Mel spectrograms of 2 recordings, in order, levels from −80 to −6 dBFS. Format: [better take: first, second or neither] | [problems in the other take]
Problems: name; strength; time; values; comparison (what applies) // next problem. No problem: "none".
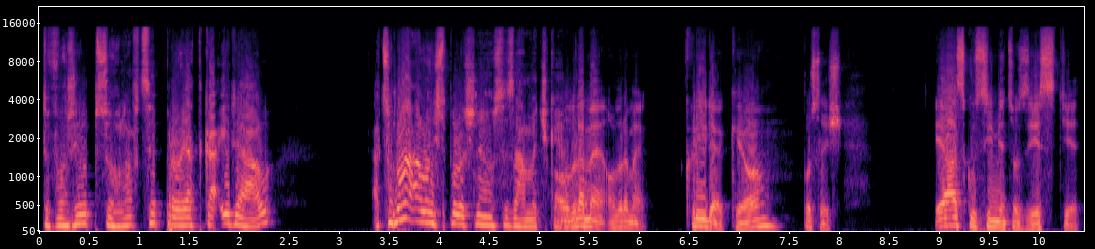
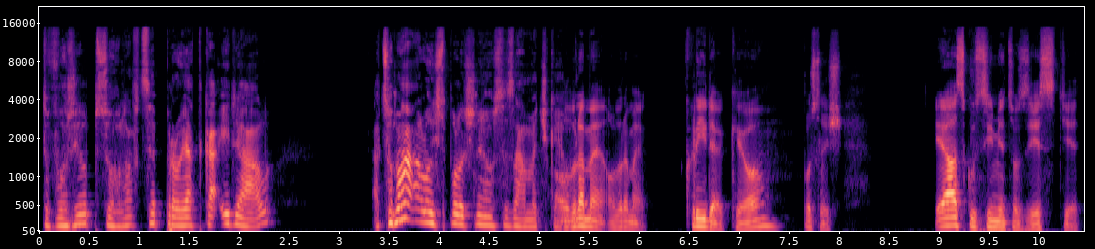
second | distortion; heavy; 13% of the sound clipped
